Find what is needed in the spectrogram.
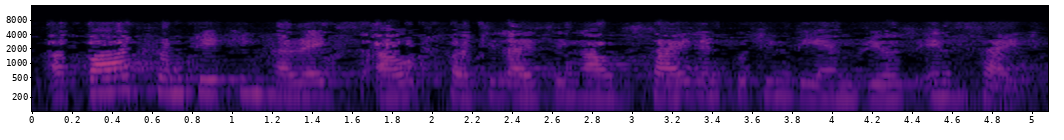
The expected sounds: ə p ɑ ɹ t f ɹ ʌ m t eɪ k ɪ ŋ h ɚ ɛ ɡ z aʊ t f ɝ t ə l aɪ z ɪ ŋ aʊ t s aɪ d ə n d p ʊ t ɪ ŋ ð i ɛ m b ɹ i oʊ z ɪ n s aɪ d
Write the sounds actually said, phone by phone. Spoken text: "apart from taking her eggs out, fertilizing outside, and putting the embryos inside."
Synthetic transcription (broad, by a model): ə p ɑ ɹ t f ɹ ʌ m t eɪ k ɪ ŋ h ɚ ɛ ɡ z aʊ t f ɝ t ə l aɪ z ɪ ŋ aʊ t s aɪ d ə n d p ʊ t ɪ ŋ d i ɛ m b ɹ i oʊ z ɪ n s aɪ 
